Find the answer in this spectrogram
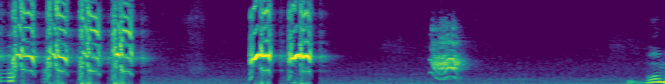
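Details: Talking Indian ringneck parakeet uttering a quick run of four harsh squawks, a pause, then two more, with a softer nasal note later and a person's voice starting at the end.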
